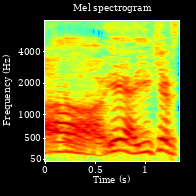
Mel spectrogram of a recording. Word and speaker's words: Triller: I heard Thriller. My mind immediately went Mike Jackson. Nope. All right, that's. Nope, I knew you were going to say that. It's Triller. It's pronounced Triller. I'm sorry. It's pronounced Triller.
